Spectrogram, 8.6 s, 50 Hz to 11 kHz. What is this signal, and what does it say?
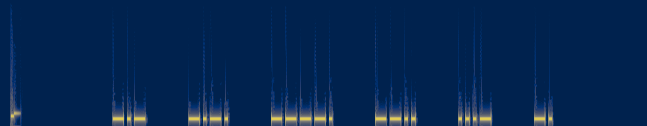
Morse code, heard as a keyed tone, about 25 wpm, spaced as for 12 wpm, 700 Hz. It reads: KC9ZVN
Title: USA Call Signs - 6 Characters - 4x Character Spacing - 25wpm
